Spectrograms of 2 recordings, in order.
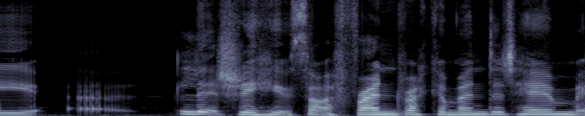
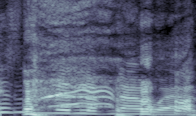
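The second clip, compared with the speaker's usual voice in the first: laughing it out, louder and higher; 5 semitones higher, 12 dB louder, faster than usual. Real, not acted. Joking to the host about remote Kingston, laughing loudly.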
